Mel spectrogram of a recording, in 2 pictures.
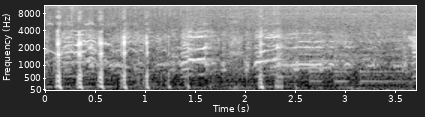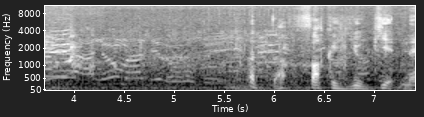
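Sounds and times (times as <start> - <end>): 
Rhode Island Red chicken drawn-out squawk: 0.0 - 4.2
laughter: 0.0 - 4.2, 5.5 - 7.3
Rhode Island Red chickens clucking: 0.0 - 7.3
faint noise: 0.0 - 7.3
speech: 0.1 - 1.2, 6.4 - 7.3.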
